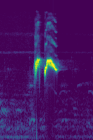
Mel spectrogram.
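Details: Female Red-whiskered bulbul kept caged, calling to attract or stimulate males for pairing: a single clear double call, a brief high chip then a longer whistled note sliding downward, over faint low hum.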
